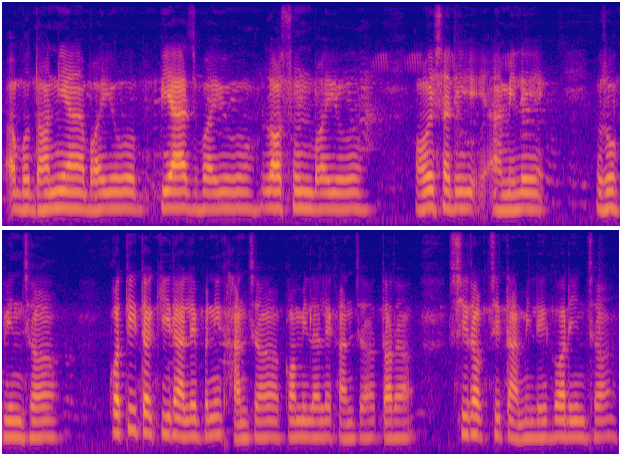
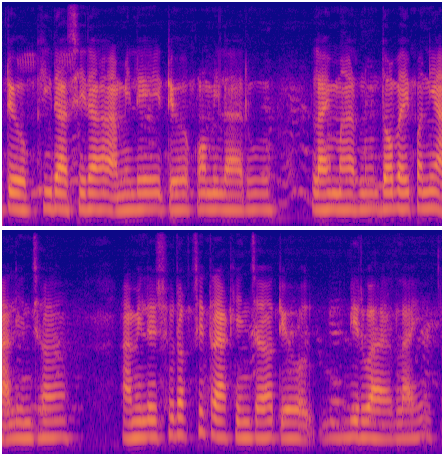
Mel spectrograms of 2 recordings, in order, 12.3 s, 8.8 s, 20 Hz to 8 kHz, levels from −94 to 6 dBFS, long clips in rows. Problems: background sounds at intervals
